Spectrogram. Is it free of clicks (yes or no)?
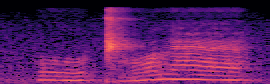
no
